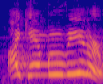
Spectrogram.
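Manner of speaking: high, slow, panicked cry. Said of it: "she goes".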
